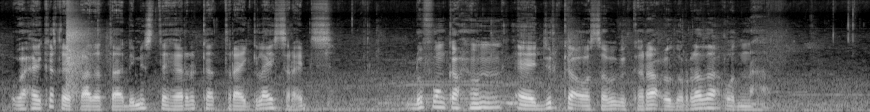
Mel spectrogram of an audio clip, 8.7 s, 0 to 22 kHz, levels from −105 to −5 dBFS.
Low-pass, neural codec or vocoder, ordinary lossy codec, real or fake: none; none; none; real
